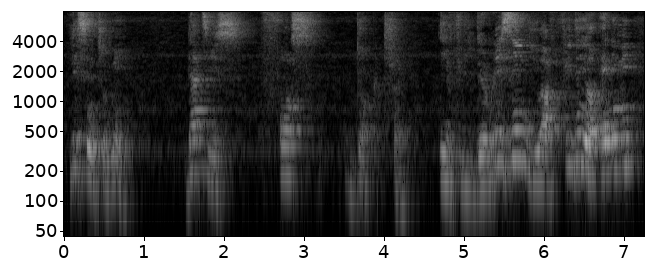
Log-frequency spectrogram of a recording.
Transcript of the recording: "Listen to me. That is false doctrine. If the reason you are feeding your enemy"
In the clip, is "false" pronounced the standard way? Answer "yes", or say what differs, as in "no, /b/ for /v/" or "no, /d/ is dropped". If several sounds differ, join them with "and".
no, /l/ is dropped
